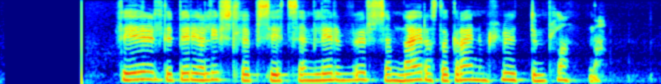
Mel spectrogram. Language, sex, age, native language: Icelandic, female, 30-39, Icelandic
